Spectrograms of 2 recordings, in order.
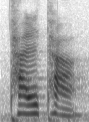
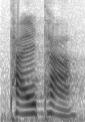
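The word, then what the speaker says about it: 닳다: Notice that we only hear the 리을 sound in the first syllable, and the 히읗 letter combines with the 티귿 consonant that comes after it to become a tension sound.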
